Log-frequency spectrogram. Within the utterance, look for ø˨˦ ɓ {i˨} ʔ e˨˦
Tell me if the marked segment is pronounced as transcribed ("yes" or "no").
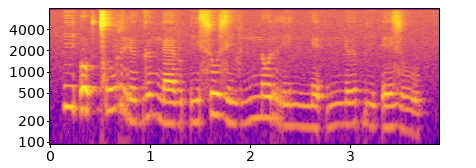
yes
